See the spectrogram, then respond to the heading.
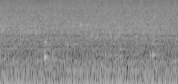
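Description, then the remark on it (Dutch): Water pours in a steady, continuous stream for a couple of seconds as some water is added and spilled, a bright splashing hiss with no pauses and no one speaking. “Maar niet Ik ga wat water toevoegen.”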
